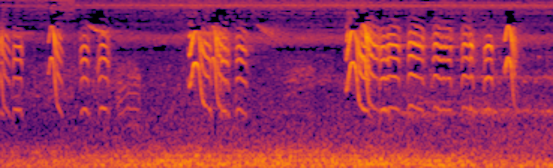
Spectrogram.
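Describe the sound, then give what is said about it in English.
A nuthatch gives quick, nasal, squeaky calls in three short bursts of rapid notes, clear over a low, steady background rumble. “A resourceful bird, the nuthatch.”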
